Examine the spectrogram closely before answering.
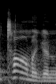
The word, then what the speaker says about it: ptarmigan: So he got the ptarmigan wrong, but he did get the blue whale right, so I think that's pretty good. The silent P's were all pronounced until the preposterous English purged them.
